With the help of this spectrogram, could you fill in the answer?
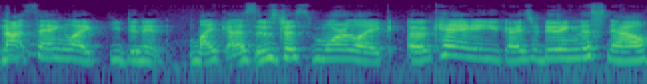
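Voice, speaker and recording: Amid noticeable background noise, a woman with a high pitch talks at a moderate pace with ordinary pitch variation. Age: 30s. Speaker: YouTuber. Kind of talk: casual chat. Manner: animated.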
